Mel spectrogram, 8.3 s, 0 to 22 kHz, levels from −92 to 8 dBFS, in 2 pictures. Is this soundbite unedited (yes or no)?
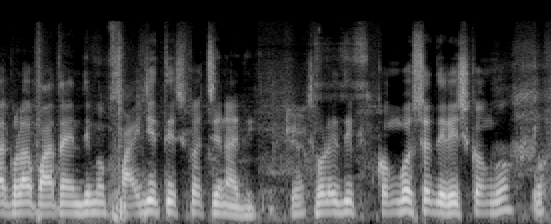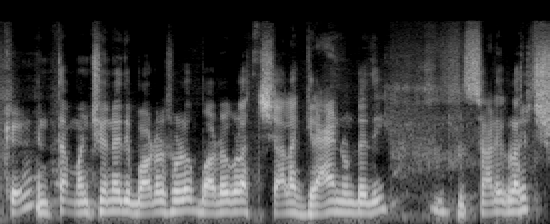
yes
